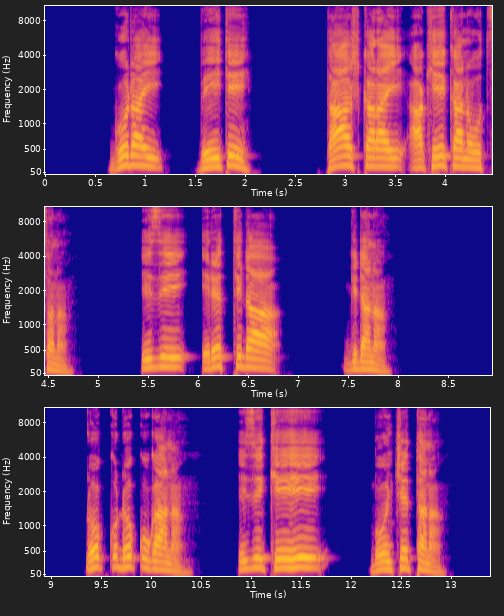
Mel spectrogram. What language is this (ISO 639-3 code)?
gmv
